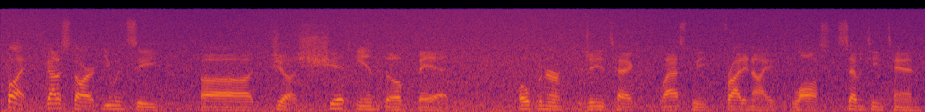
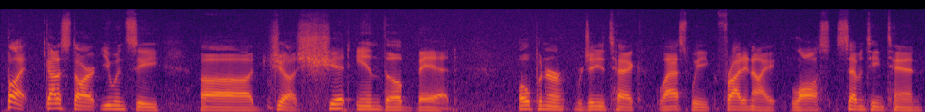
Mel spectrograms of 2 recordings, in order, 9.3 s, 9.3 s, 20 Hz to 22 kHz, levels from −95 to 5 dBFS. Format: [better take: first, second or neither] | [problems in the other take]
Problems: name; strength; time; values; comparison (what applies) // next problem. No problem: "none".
second | hiss; loud; throughout; 2 dB below the speech; faint in the second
